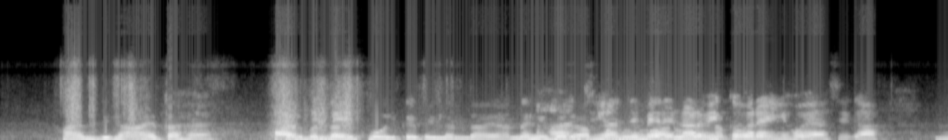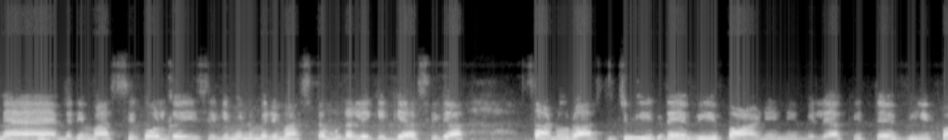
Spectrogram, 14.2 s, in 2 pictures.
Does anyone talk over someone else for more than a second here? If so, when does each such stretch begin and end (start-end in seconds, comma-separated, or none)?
4.1-5.8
